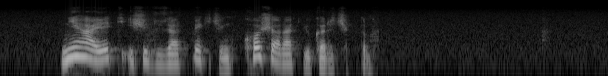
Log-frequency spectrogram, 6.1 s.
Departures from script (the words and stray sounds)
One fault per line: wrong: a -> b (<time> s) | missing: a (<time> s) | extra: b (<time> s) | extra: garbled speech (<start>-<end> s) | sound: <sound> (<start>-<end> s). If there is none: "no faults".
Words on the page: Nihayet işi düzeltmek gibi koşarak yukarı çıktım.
wrong: gibi -> için (2.1 s)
